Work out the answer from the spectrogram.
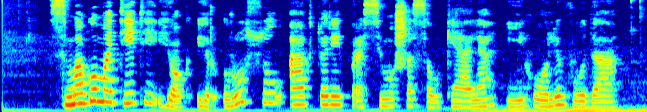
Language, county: Lithuanian, Vilnius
